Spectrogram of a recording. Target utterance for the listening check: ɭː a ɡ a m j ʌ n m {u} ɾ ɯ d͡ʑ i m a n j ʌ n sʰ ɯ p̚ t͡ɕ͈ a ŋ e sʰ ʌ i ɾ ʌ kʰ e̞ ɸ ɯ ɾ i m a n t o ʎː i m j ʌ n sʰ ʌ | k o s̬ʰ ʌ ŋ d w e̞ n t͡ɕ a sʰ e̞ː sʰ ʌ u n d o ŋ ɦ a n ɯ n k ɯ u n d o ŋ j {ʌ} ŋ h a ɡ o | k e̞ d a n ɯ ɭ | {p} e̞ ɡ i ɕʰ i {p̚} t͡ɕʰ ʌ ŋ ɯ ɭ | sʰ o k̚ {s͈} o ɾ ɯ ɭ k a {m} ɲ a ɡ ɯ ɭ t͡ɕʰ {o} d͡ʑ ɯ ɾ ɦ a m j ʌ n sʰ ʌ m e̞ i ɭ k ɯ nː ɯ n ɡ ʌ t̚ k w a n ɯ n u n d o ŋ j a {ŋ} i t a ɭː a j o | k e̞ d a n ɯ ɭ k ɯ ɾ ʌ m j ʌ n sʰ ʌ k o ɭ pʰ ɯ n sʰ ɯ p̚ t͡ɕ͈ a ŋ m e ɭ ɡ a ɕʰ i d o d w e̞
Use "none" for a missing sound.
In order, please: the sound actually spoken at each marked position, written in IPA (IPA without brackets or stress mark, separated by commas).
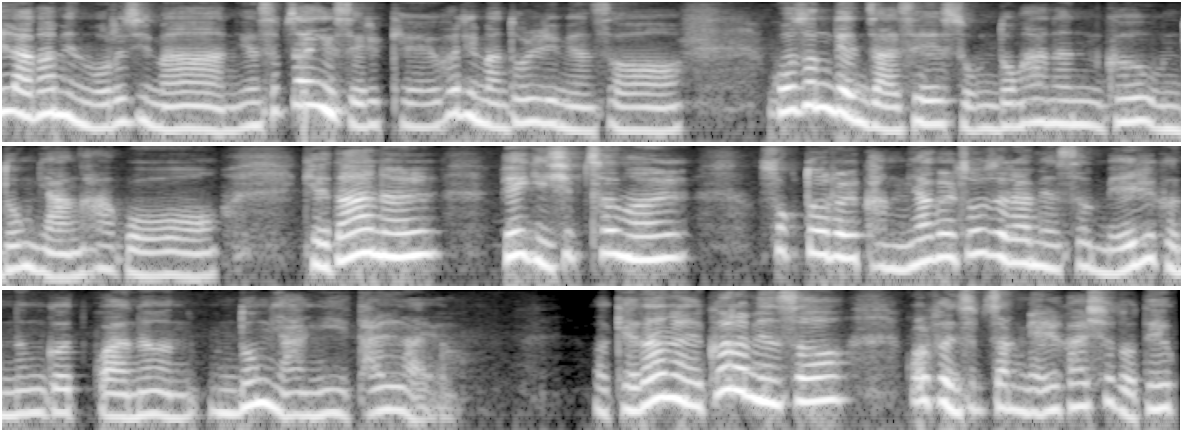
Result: o, a, p, p̚, t͈, ŋ, o, ŋ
